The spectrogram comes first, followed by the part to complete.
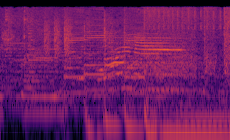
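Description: Electronic dance music. The bass drops out for under a second at the start, then a short high sliding sound comes in about a second in.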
